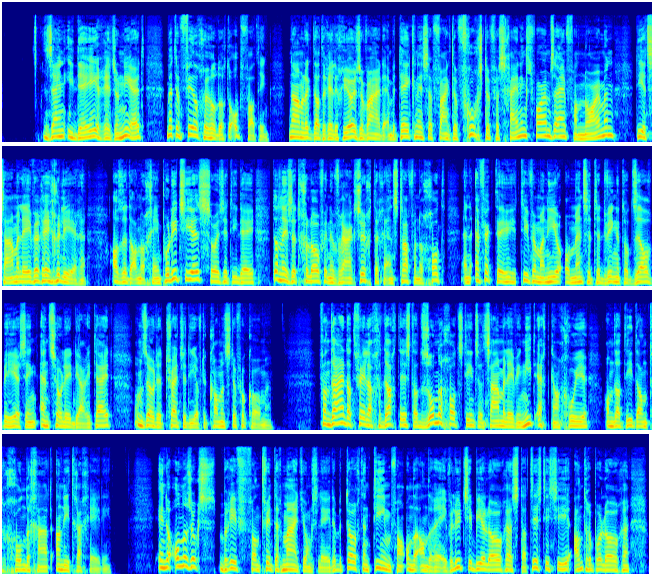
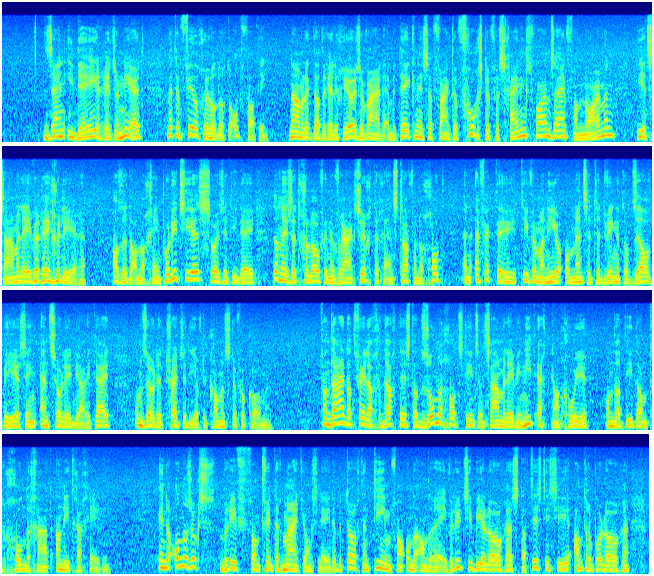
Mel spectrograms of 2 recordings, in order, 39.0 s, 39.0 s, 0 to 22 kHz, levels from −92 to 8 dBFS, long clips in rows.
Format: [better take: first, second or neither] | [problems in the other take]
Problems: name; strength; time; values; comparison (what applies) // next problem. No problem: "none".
first | hiss; noticeable; throughout; 15 dB below the speech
